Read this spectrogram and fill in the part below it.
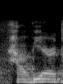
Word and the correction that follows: Xavier: Dolan. Is that how you pronounce his name? – Uh, so the thing is, Zav Xavier Xavier Dolan, but close, very close. – So yeah, it's my explanation. to a Z sound.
